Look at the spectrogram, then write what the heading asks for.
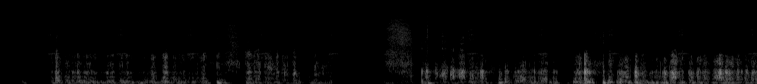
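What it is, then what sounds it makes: Pen writing on a paper notebook. A blue gel/rollerball pen, held by the fingertips, scratches fast, messy cursive writing across the page of a thick paper grid notebook resting on a wooden desk. Dense bursts of scratchy, papery strokes run throughout, broken by a short pause and a brief bright whoosh before the quick scribbling resumes.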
